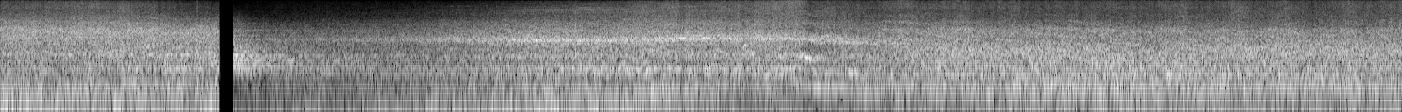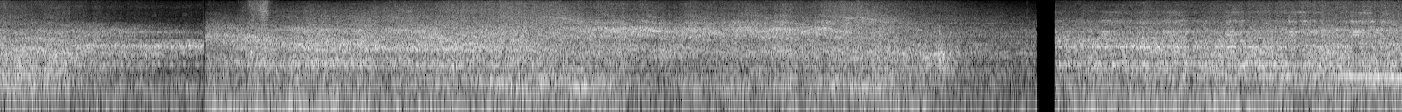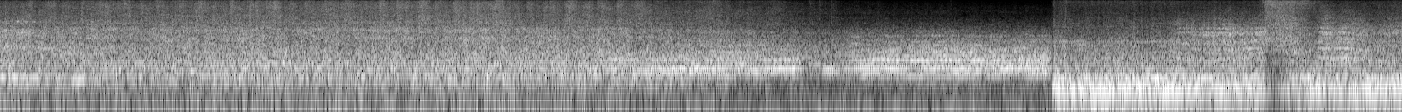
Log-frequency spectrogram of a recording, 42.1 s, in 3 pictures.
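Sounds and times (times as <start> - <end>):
train passing at speed: 0.0 - 42.0
wheels clacking over rail joints: 25.0 - 36.5.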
